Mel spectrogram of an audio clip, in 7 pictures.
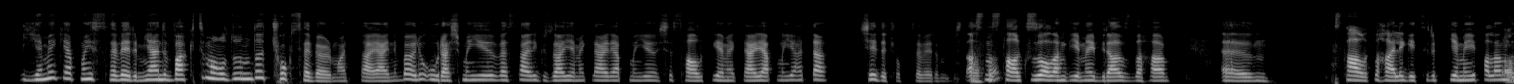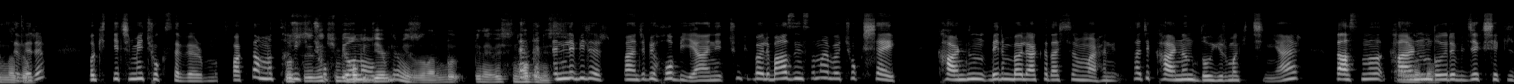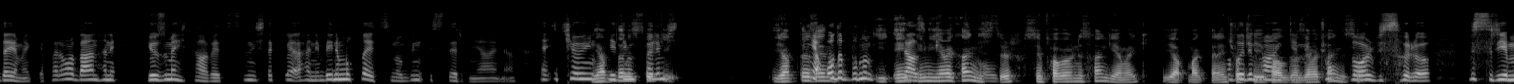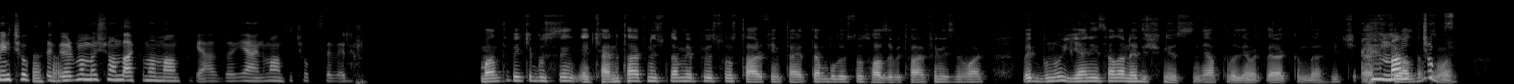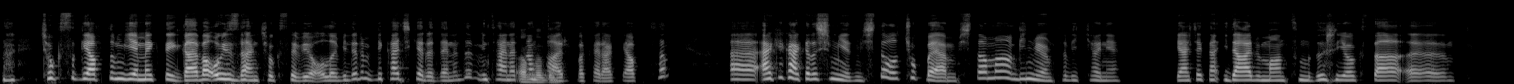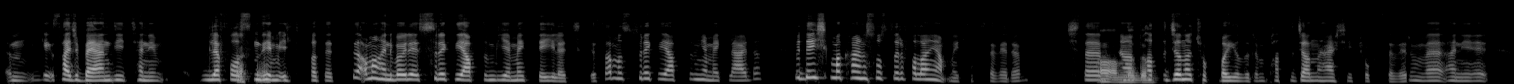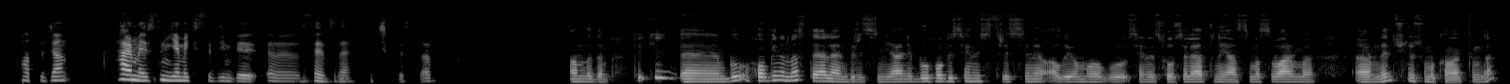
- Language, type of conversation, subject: Turkish, podcast, Alışverişi ve market planlamasını nasıl yapıyorsun; daha akıllı alışveriş için tüyoların var mı?
- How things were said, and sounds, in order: other background noise; tapping; chuckle; chuckle; unintelligible speech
